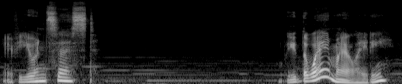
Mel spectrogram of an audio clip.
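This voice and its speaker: A woman's voice: rumbling low, huge pitch swings, slow pace, a little mellow, exaggerated voice. A woman voicing an awkward, nervous, bookish male pony in a dramatised fan fiction reading, hesitant, with music behind. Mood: gallant.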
